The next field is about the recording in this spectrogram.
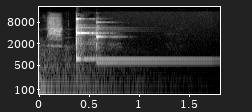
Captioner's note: doorbell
